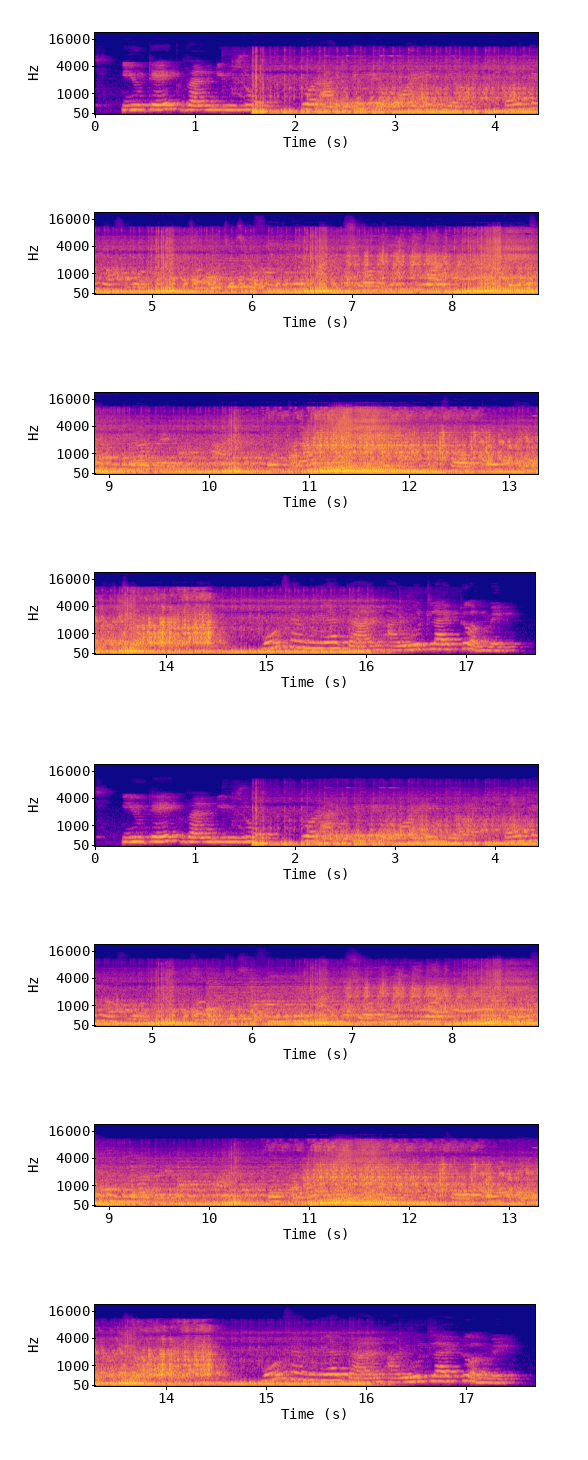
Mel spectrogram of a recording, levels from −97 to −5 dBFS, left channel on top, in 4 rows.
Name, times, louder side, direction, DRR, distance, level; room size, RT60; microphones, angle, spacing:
voice 1, 0.3-1.8 2.1-3.8 4.1-5.1 5.4-8.0 8.5-9.7 10.0-13.8 14.3-14.6 14.9-17.4, right 1 dB, 50° left, 3 dB, 6.5 m, -28 dB
sound 1, 1.6-16.3, left 1 dB, 30° left, 0.9 m, -21 dB
sound 2, 2.2-14.5, left 1 dB, 15° left, 2.0 m, -27 dB
sound 3, 5.5-11.9, right 1 dB, 75° right, 3.3 m, -32 dB
21.0 x 14.0 x 4.8 m, 0.42 s
head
